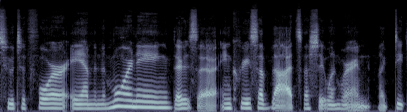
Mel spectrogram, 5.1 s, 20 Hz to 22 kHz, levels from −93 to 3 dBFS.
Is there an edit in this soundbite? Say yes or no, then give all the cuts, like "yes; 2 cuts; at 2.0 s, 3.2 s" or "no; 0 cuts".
no; 0 cuts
